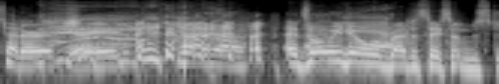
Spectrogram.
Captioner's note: all laughing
